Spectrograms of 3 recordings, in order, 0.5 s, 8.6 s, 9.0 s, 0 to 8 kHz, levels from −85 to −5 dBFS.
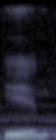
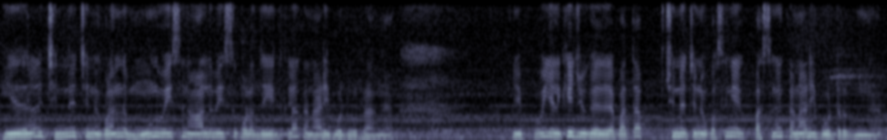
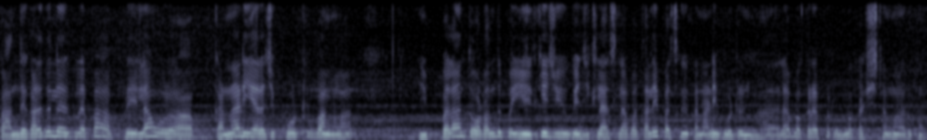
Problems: constant background noise, background conversations at intervals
